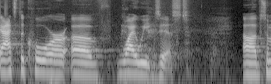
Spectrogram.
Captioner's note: laughing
